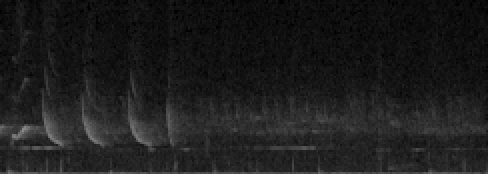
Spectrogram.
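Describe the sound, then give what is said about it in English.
Steady footsteps on a brick pathway at dawn, crisp, walking at an even pace while a bird chirps a few quick descending notes at the start over a low background hum. “Sound of my footsteps on the brick pathway.”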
